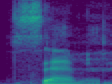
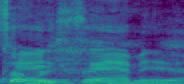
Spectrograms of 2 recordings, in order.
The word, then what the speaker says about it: salmon: love salmon yeah salmon salmon I saw I said there's a l in there it's a silent L for salmon okay salmon it's not Sal I said salmon it's not I mean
